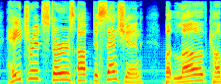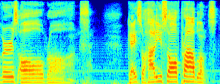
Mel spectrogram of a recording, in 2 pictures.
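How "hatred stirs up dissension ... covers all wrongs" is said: slow, solemn reading of the verse, much lower at the end; scripture reading. Shown as a demonstration. Pastor reads the proverb to the church, slow and solemn. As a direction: read the proverb with reverent weight. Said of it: "Here it is".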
